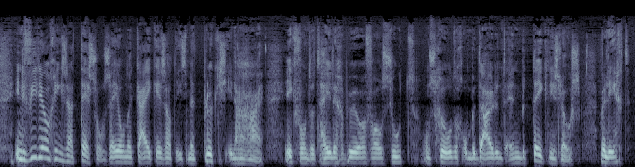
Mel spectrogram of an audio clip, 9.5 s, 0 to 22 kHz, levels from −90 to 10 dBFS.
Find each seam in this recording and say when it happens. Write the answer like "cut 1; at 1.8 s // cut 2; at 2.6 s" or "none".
none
